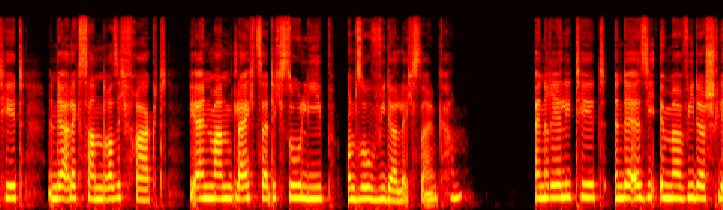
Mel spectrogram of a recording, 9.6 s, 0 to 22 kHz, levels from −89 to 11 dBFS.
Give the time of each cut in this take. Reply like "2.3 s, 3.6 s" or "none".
none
